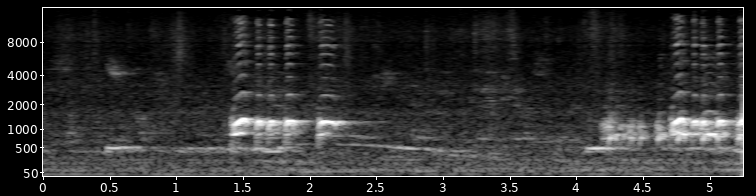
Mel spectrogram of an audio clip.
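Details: Zebra dove (perkutut), local Indonesian bird, gacor manggung song: rapid rolling trilled phrases with soft lower notes leading in, two bursts about three seconds apart.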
